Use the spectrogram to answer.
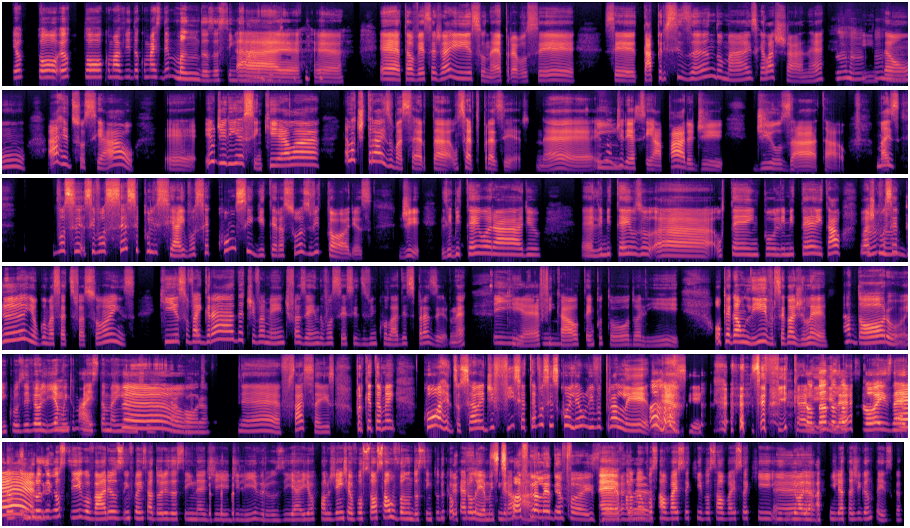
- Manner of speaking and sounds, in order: tapping; chuckle; other background noise; laugh; laughing while speaking: "Você fica ali"; laugh; laugh; laughing while speaking: "Só para ler depois, né, é"
- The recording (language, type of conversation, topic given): Portuguese, advice, Como posso substituir hábitos ruins por hábitos saudáveis?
